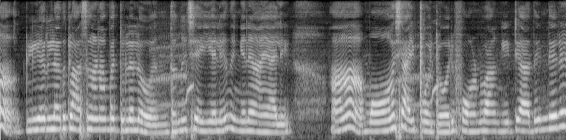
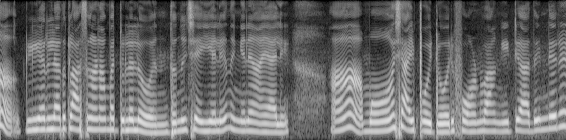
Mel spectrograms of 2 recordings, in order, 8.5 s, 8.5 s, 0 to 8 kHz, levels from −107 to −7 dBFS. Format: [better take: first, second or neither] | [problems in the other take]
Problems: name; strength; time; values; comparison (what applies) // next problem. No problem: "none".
second | background sound (Bird); 15 dB below the speech // room echo; dies away in 0.2 s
